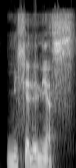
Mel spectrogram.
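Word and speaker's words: miscellaneous: হ্যাঁ, মিসেলেনিয়াস commonly ভুল হয়, উচ্চারণ করবা কি মিস সেল এনি ও আস, মিসেলেনিয়াস, মিস সেল এনি ও আস, মিসেলেনিয়াস, মিস সেল এনি ও আস, মিসেলেনিয়াস।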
